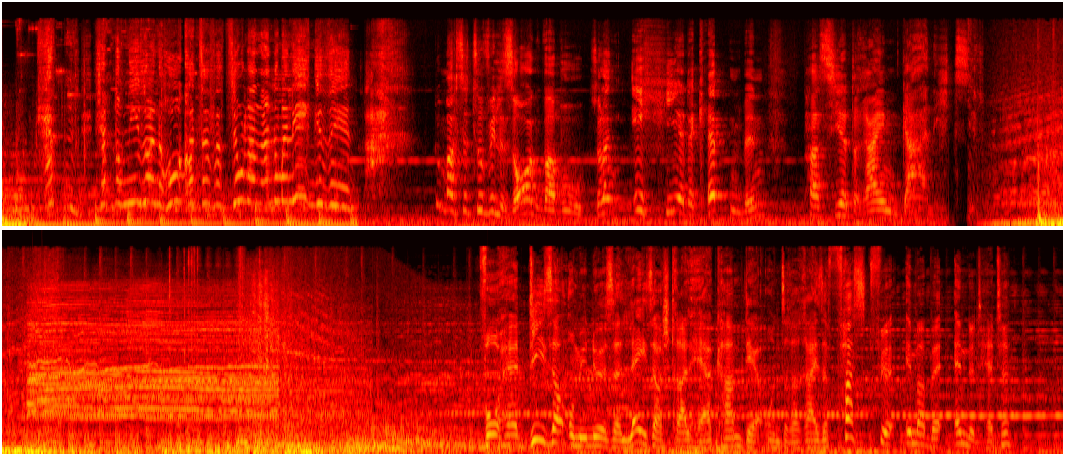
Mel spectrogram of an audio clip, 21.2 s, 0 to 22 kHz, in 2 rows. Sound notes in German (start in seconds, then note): 11.9 schreien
